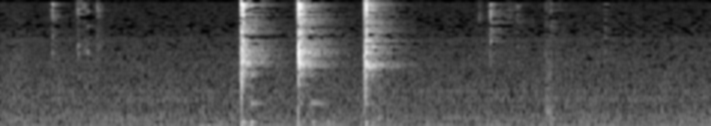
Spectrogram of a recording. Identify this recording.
metal sharpen
this was made by rubbing two knives together.
metal, sharpening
